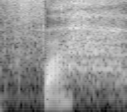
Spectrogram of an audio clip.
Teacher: Jelas bahwa huruf ha ini keluarnya berasal dari tengah tenggorokan. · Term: izhar halqi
